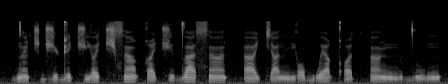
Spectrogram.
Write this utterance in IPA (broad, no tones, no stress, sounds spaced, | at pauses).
d ã t͡ʃ d͡ʒ ɨ ɖ ɛ t͡ʃ j ɐ t͡ʃ s ã q e t͡ʃ ɨ d̪ a s ã t͡sʼ a c a n j ɔ b w ɛ qʼ o t͡sʼ ã ŋ m ɨ d̪ u ŋ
